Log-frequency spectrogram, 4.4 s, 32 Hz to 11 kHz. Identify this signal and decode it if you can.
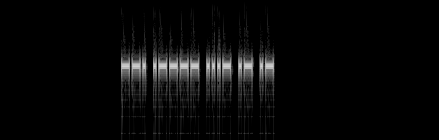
Morse code, heard as a keyed tone, about 47 wpm, 700 Hz. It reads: G1VAA
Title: DXCC-100 Call Signs - 5 Characters - 45wpm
